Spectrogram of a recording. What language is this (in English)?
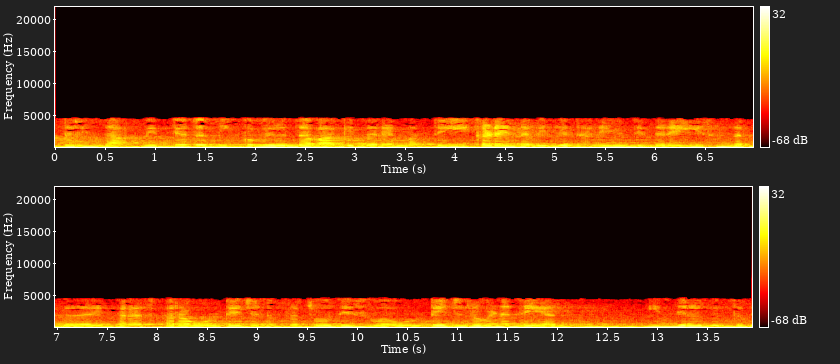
Kannada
